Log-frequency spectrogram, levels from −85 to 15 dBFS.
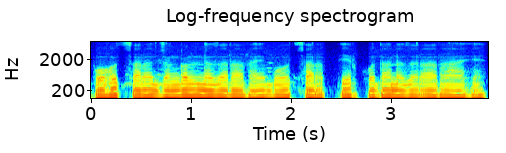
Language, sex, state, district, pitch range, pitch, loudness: Hindi, male, Arunachal Pradesh, Longding, 105-110 Hz, 105 Hz, -13 LUFS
